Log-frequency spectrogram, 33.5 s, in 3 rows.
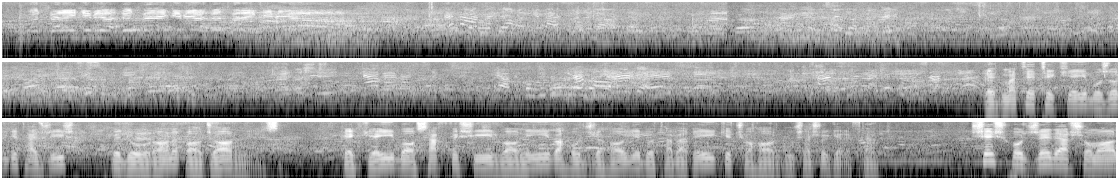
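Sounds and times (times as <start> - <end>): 
bazaar crowd chatter: 0.0 - 33.4
speech: 0.3 - 3.2, 13.9 - 15.4, 16.1 - 18.5, 19.4 - 31.2, 32.0 - 33.4
fruit vendors calling: 20.9 - 33.4.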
